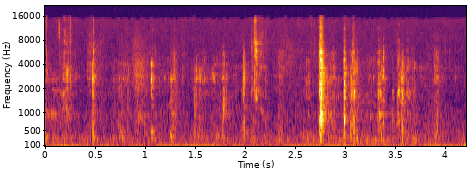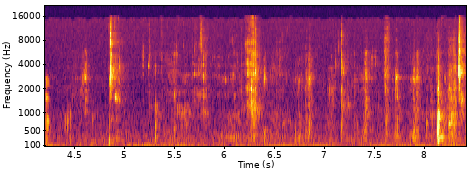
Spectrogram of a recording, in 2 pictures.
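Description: Faint chewing of fried chicken wings: scattered soft mouth clicks, a little louder about three and five seconds in.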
